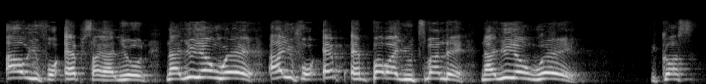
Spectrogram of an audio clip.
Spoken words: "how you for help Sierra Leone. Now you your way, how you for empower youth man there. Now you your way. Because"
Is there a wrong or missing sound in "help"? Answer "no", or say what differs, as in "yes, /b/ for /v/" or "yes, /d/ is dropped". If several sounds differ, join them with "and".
yes, /l/ is dropped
